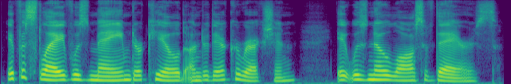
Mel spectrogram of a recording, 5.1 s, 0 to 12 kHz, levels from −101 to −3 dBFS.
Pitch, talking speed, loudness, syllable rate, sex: 170 Hz, 190 wpm, -19 LUFS, 4.9 syllables/s, female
